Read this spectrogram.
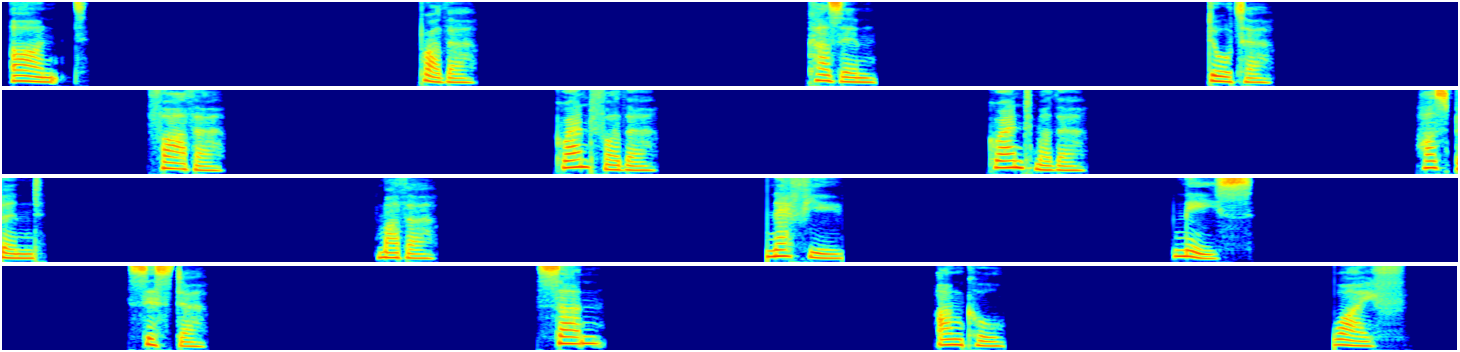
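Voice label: British; family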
